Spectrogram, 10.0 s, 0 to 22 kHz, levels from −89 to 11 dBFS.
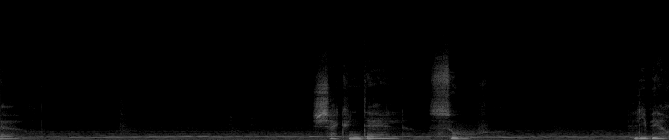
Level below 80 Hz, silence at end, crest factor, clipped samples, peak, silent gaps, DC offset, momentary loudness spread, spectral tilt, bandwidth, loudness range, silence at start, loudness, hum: -78 dBFS; 0 s; 18 dB; under 0.1%; -30 dBFS; none; under 0.1%; 19 LU; -5 dB/octave; 13.5 kHz; 13 LU; 0 s; -46 LUFS; none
